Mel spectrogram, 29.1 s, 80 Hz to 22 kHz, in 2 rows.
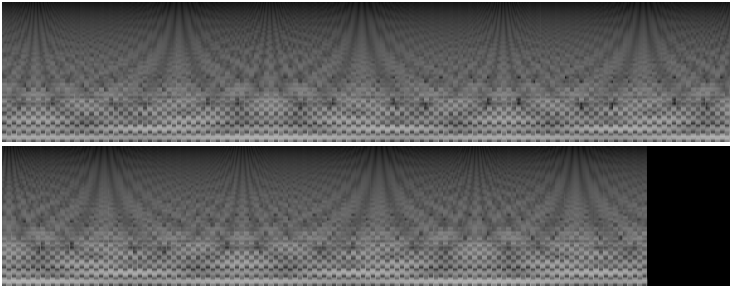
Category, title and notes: Sound effects > Electronic / Design
Clip sound loops 3
Just easily FM a saw wave with a square wave. Synthsiser just phaseplant.
clip, game, fx, 8-bit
